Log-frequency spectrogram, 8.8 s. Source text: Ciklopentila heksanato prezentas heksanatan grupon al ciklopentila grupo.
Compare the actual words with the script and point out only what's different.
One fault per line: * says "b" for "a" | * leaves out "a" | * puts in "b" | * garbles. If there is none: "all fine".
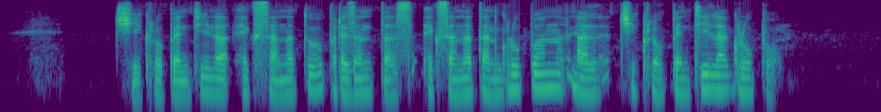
all fine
